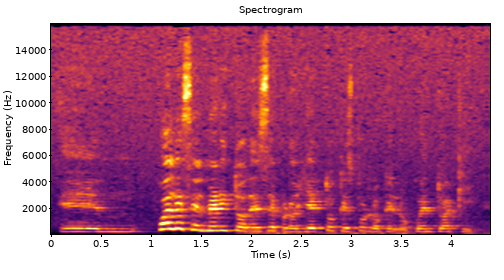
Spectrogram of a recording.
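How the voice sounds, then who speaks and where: A woman with a high pitch speaks at a fairly slow pace, with noticeable background noise and audible room echo. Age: 60s. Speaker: philosophy professor. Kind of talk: lecture. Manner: animated.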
